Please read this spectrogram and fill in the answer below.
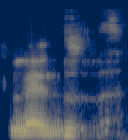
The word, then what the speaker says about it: Lens: Nee, Lille, nicht Nantes. Also, L-E-N-S, Lenz.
